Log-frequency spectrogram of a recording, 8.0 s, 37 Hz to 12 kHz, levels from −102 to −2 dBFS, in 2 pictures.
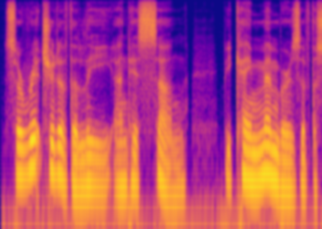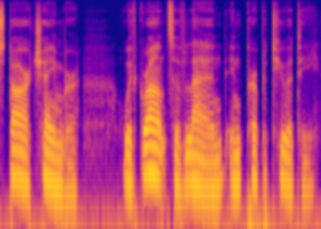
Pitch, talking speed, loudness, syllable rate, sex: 120 Hz, 150 wpm, -18 LUFS, 4.0 syllables/s, male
